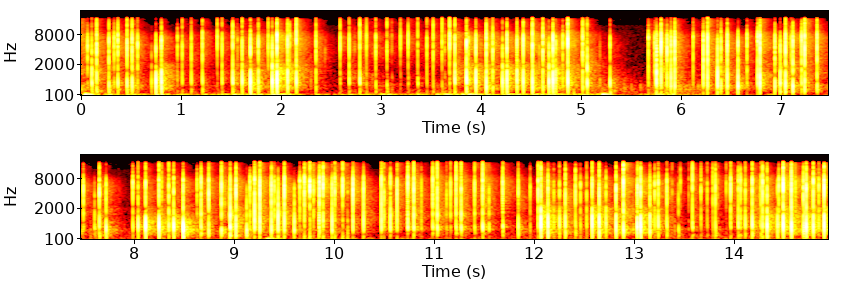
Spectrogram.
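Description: Long dark nails on both hands tap fast on the glass touchscreen of a white iPad lying flat on a pillow. The result is a dense, continuous stream of sharp, bright clicks with almost no ring. Brief pauses break the stream, and a faint low hum sits underneath for the first few seconds.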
